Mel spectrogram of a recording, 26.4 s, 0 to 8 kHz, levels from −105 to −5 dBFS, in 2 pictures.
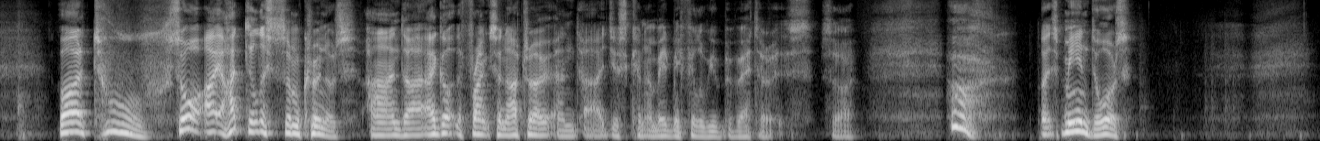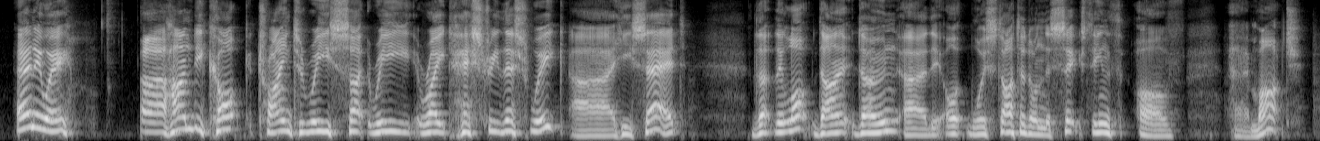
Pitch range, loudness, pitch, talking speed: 140-205 Hz, -26 LUFS, 175 Hz, 140 wpm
